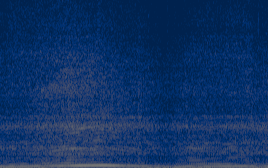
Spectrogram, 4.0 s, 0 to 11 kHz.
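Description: A BMW E21 engine revving steadily up close, its tone rising to a peak and then easing back while the engine holds a loud, continuous drone throughout, with no talking.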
